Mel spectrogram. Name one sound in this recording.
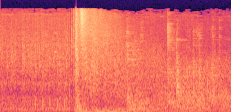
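A shell explodes nearby with a loud boom.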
